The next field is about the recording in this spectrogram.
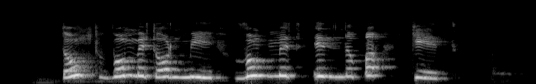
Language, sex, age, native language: Icelandic, female, 8, Icelandic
